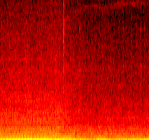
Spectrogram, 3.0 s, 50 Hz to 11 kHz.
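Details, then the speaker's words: 1969 Dodge Charger R/T, 440 four-barrel V8, four-speed manual, fully restored, about 30 miles since restoration, warming up, heard from the passenger seat: deep even rumble swelling through the gears, no misses or knocks; normal acceleration. "we got a little temp in the car going take it through the gears warm it up again that great V8 Rumble"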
